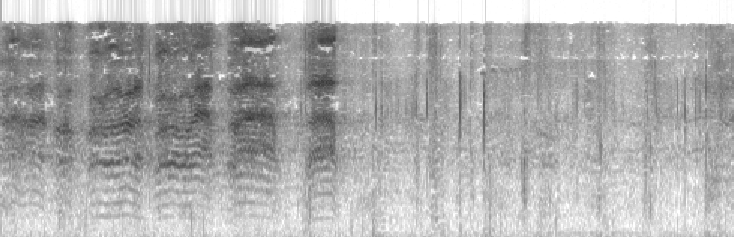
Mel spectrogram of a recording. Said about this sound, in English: The crows are winning.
